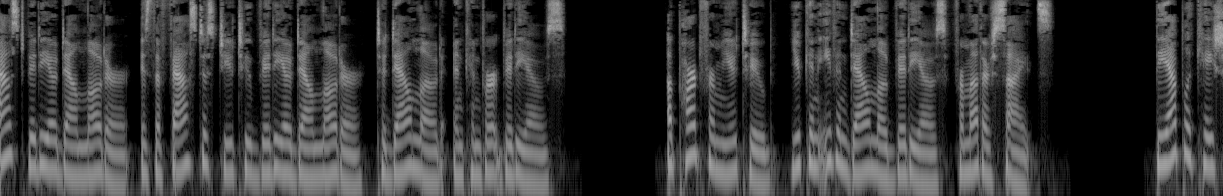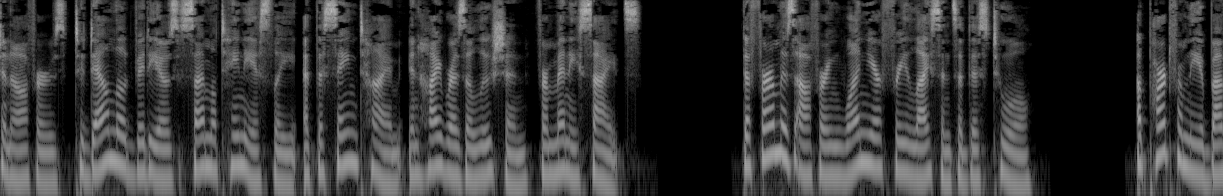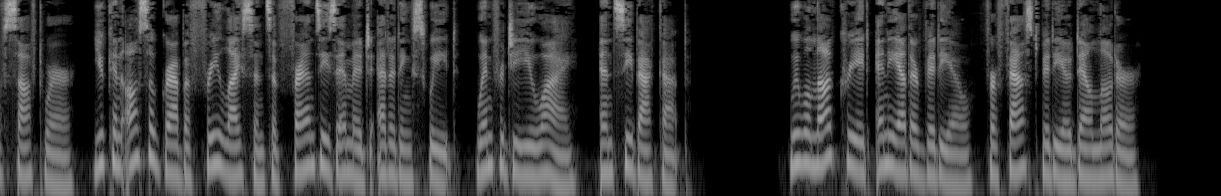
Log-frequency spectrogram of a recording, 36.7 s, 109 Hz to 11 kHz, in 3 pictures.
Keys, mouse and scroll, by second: 0.3 click, 1.9 scroll up 1, 3.7 click, 6.3 scroll down 1, 11.6 click, 16.8 click, 17.8 click, 21.4 click, 26.9 click, 32.0 click, 34.7 click.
